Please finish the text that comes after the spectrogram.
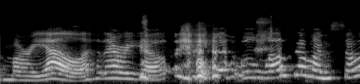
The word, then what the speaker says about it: Mariel: Yes, it's Mariel, but that is totally Yeah. fine. Yes, I have to remember that L, Marielle.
